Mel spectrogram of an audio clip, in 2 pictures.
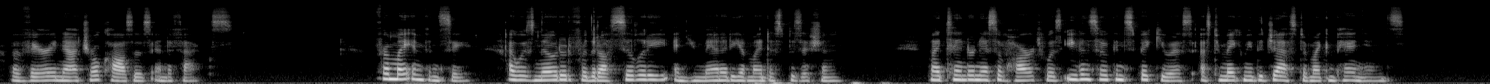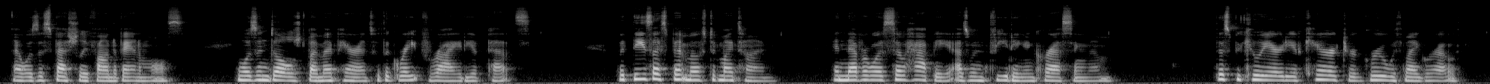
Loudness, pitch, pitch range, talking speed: -19 LUFS, 180 Hz, 165-200 Hz, 165 wpm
